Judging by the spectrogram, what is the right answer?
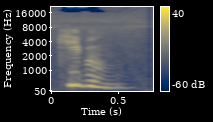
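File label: "kibun", Japanese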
